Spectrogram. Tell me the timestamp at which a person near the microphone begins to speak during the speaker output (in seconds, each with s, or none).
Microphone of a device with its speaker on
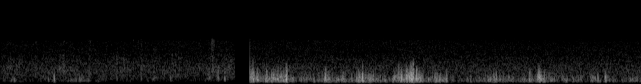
none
